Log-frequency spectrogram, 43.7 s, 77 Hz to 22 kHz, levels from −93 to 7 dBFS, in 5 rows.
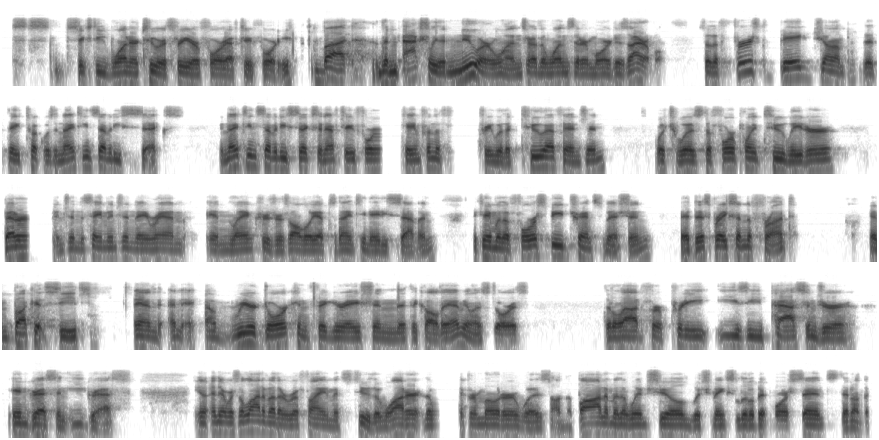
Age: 40-59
